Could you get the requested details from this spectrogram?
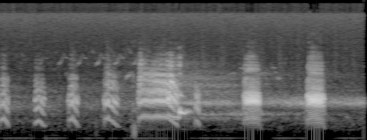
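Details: Calls of a Common Raven, described as echoey, slower and deeper than a crow's: four short, clipped notes, a rough, raspy burst, then two loud, drawn-out harmonic croaks about a second apart.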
